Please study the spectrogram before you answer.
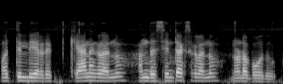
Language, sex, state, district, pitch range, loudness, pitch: Kannada, male, Karnataka, Koppal, 155-170 Hz, -20 LUFS, 160 Hz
